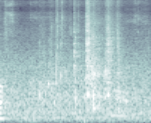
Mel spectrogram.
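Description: Product packaging being handled by hand, paper and a clear plastic tray: a short run of crackles and clicks about a second in.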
